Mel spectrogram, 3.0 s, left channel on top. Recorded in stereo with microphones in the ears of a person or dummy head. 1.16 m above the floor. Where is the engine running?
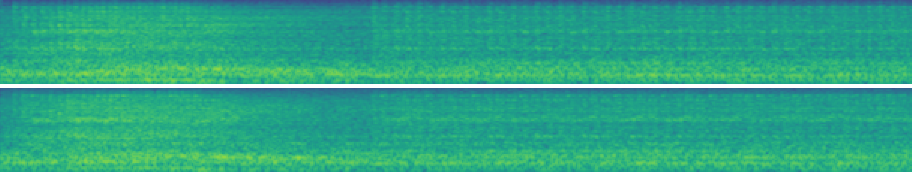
5° left (ahead or behind), 8.5 m.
